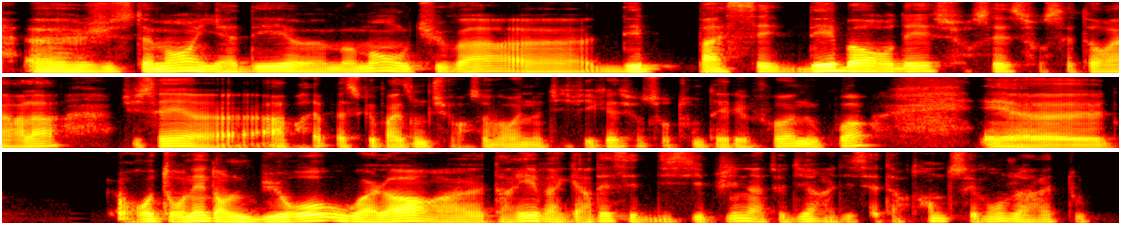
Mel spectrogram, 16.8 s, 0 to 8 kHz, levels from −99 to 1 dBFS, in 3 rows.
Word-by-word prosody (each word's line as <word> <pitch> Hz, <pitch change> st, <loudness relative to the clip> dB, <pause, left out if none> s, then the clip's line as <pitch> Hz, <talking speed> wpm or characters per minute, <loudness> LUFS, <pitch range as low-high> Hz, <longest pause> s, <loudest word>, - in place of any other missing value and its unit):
heu, 95 Hz, -2 st, +3 dB
justement, 100 Hz, +6 st, +2 dB
il 110 Hz, -, +3 dB
y 95 Hz, -, +1 dB
a 90 Hz, -, 0 dB
des, 95 Hz, +2 st, +2 dB
heu, 85 Hz, -3 st, +1 dB
moments 95 Hz, +8 st, 0 dB
où 105 Hz, -, +1 dB
tu 100 Hz, 0 st, -6 dB
vas, 90 Hz, -3 st, -1 dB
heu, -, -, -9 dB
dépasser, 100 Hz, +1 st, +1 dB
déborder 105 Hz, +2 st, +5 dB
sur -, -, -13 dB
c 95 Hz, -, -1 dB
sur 90 Hz, -, -12 dB
cet -, -, -11 dB
horaire-là? 90 Hz, +5 st, -1 dB, 0.3 s
Tu -, -, -15 dB
sais, 100 Hz, +4 st, +1 dB
heu, 85 Hz, -5 st, -1 dB, 0.2 s
après, -, -, -5 dB
parce 90 Hz, 0 st, -8 dB
que, -, -, -5 dB
par 80 Hz, -, -3 dB
exemple, 95 Hz, +3 st, -4 dB
tu -, -, -13 dB
vas -, -, -16 dB
recevoir 85 Hz, 0 st, -6 dB
une 85 Hz, -, -4 dB
notification 90 Hz, +3 st, -9 dB
sur 100 Hz, -, -15 dB
ton 90 Hz, -, -12 dB
téléphone 90 Hz, +5 st, -3 dB
ou -, -, -3 dB
quoi. 105 Hz, +8 st, -2 dB, 0.6 s
Et, 90 Hz, -1 st, 0 dB
heu, 80 Hz, -1 st, 0 dB, 0.6 s
retourner 100 Hz, +2 st, +3 dB
dans 90 Hz, -5 st, +4 dB
le 90 Hz, -, +4 dB
bureau 95 Hz, +9 st, +5 dB
ou 105 Hz, -5 st, +3 dB
alors, 95 Hz, 0 st, +5 dB
heu, 80 Hz, -1 st, -2 dB
tu -, -, -14 dB
arrives 105 Hz, +5 st, +3 dB
à 85 Hz, -, -1 dB
garder 105 Hz, +6 st, -2 dB
cette 85 Hz, -4 st, -7 dB
discipline, 90 Hz, +6 st, -5 dB
à 90 Hz, -, -4 dB
te 85 Hz, -, -11 dB
dire: 100 Hz, +4 st, -3 dB
«À -, -, -8 dB
17:30 105 Hz, +6 st, -9 dB
c'est -, -, -6 dB
bon, 100 Hz, +3 st, -3 dB
j'arrête 85 Hz, -2 st, -4 dB
tout»? 95 Hz, -, -14 dB
95 Hz, 220 wpm, -23 LUFS, 85-105 Hz, 0.6 s, déborder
